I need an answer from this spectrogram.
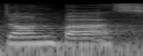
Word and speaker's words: Donbas: was a there was a picture of of donbaths of the the am I pronouncing it correctly yeah perfect the boss the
